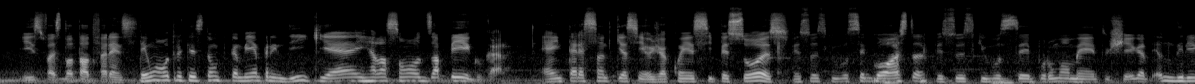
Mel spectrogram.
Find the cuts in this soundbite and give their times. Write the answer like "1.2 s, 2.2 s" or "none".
none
